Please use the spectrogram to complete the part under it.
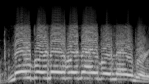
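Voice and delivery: high, loud insistent calls; calling out. Acted. Man at the front door calling for his neighbor, loud and insistent. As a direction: hammer on the door with your voice.

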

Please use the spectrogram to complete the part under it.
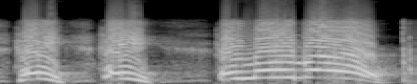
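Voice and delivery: high, loud call up to a window. Acted. Man at midnight calling up to his neighbor's window, loud high call. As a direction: shout up to wake the neighbor at night.

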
